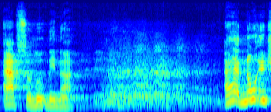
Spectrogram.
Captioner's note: audience laughing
